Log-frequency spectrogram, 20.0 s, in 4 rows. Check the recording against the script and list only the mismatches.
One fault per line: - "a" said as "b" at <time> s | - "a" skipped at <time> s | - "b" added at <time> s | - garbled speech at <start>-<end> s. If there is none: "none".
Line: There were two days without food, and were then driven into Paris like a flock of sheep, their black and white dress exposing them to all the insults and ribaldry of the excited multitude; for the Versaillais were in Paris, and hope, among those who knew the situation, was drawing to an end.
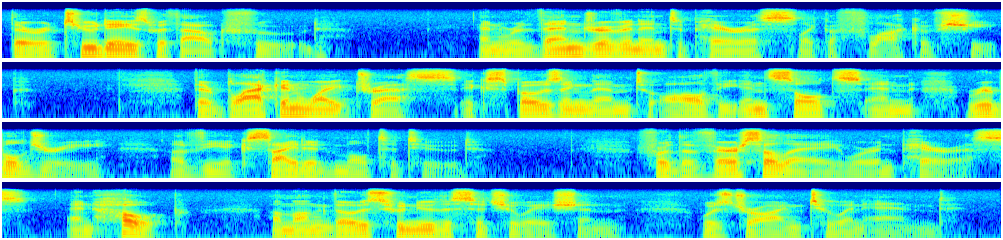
none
